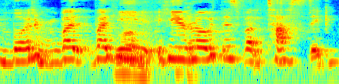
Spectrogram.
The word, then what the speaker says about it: Worm: But we always hesitate to how to pronounce his name. Yeah, it's Worm.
